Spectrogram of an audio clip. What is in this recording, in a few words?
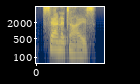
"sanitize", Indian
